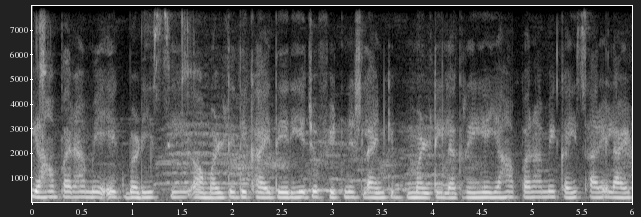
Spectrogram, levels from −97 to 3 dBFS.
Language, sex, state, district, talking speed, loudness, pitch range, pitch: Hindi, female, Chhattisgarh, Raigarh, 260 wpm, -16 LUFS, 200-215 Hz, 210 Hz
